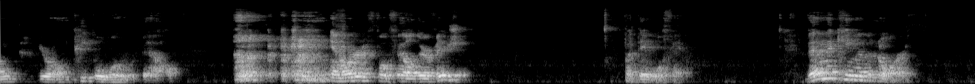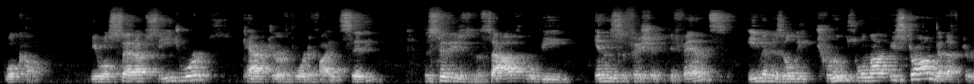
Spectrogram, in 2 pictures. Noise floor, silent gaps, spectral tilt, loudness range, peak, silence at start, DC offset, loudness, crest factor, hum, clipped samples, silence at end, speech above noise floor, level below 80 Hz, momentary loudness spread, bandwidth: -65 dBFS; none; -4.5 dB/octave; 4 LU; 0 dBFS; 0 s; under 0.1%; -16 LUFS; 16 dB; none; under 0.1%; 0 s; 50 dB; -62 dBFS; 13 LU; 14 kHz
